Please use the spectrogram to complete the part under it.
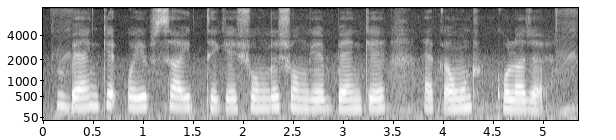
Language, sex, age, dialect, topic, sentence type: Bengali, female, 36-40, Standard Colloquial, banking, statement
